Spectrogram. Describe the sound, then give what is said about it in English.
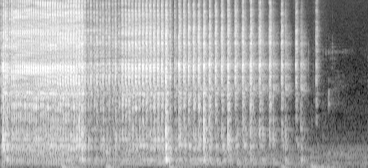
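A topic-picking wheel spins with a fast ratcheting whir that breaks into distinct clicks. The clicks slow steadily, spacing out until the wheel comes to rest. “That your spinning thing did like a very funny thing. It did. It went to family, local, and then shot over to family with just enough force to jump to religion.”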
